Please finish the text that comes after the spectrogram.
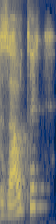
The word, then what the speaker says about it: Sauter: Meu nome é Sauter, né? O se escreve com IE, mas se pronuncia I. E Sauter se escreve com S, mas se pronuncia Z.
